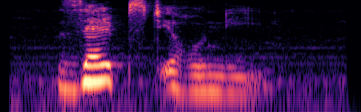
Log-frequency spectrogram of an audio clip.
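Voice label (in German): "Selbstironie", German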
